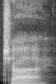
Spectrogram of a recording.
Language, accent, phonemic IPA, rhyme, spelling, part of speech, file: English, US, /t͡ʃaɪ/, -aɪ, chai, noun, En-us-chai.ogg
- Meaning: Ellipsis of masala chai, a beverage made with black teas, steamed milk and sweet spices, based loosely on Indian recipes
